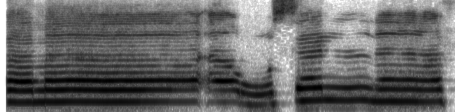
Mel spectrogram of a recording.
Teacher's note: mad jaiz munfasil yang panjangnya 4 harokat karena ini adalah mad yang bertemu dengan hamzah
